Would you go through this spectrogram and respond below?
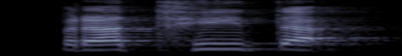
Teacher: the Thi is Mahapranah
